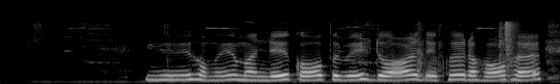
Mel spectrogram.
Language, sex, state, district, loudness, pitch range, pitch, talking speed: Hindi, female, Goa, North and South Goa, -26 LUFS, 180-215 Hz, 200 Hz, 95 wpm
